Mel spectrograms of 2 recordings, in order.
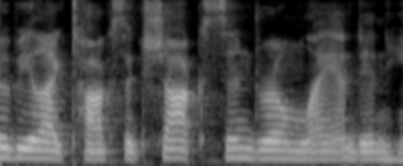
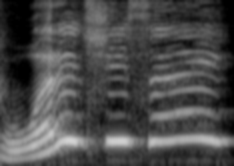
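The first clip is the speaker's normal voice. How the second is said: much higher, louder mock question; husband's baffled question; 6 dB louder than usual. Retelling husband asking what she said, high mock voice. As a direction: squeak it out in disbelief. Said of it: "he goes".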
